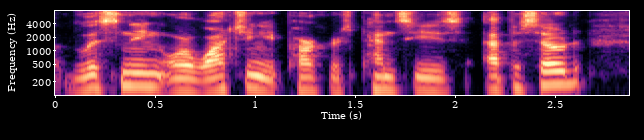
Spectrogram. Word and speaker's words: Pensées: If this is your first time listening or watching a Parker's Pensées episode, yes, I know it's Pensées, but I'm an American swine, and I pronounce it like an American swine.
